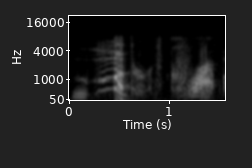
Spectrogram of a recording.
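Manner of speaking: drawn-out, loud, high outburst; a loud, slow, high cry of dismay; loud exclamation. Real, not acted. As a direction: blurt it out slowly in dread. Arriving at parents' house.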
